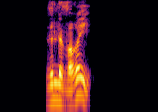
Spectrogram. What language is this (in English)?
Kabyle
